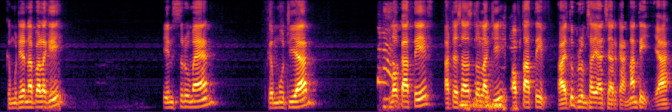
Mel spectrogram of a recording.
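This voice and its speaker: A man teaching a Greek language class who keeps quizzing his students. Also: on the high side. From Indonesia. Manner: animated, asks the class questions often. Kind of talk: classroom lesson.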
